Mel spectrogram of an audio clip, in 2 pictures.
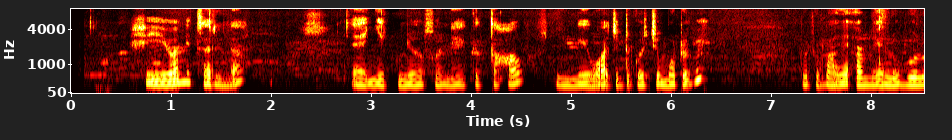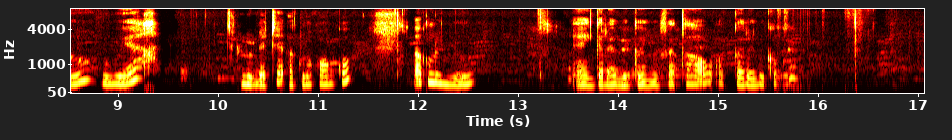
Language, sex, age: Wolof, female, 18-24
